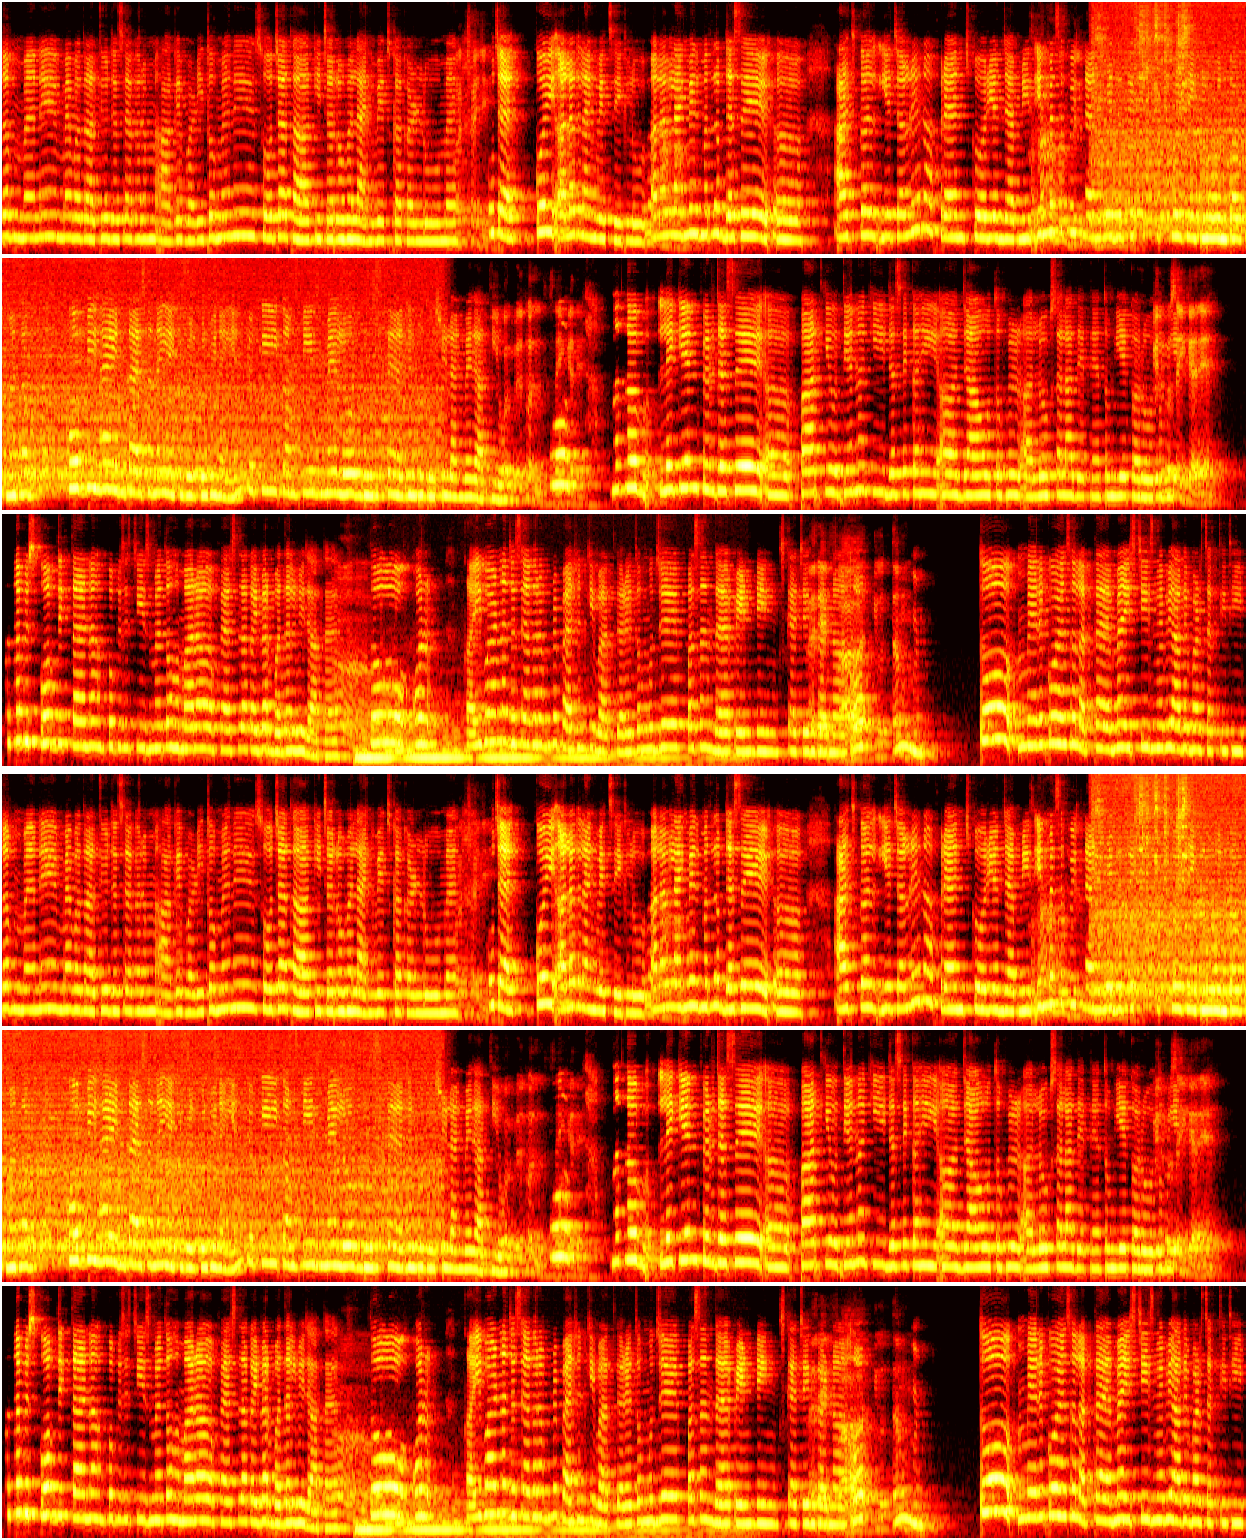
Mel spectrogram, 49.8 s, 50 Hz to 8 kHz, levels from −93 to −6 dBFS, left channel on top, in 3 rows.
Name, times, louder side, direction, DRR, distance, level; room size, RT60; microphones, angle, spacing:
voice 1, 0.0-15.0 15.5-23.3 23.9-32.3 33.3-37.7 38.1-38.9 39.4-44.7 45.1-45.5 46.2-49.7, right 1 dB, 10° right, 4 dB, 0.8 m, -21 dB
voice 2, 5.9-6.6 8.8-9.1 13.6-15.0 16.7-17.1 22.9-24.4 31.7-32.8 37.6-38.5 43.9-45.3, left 1 dB, 85° left, 3 dB, 2.2 m, -32 dB
sound 1, 14.5-22.5, right 3 dB, 25° right, 1.6 m, -27 dB
sound 2, 37.9-43.1, left 2 dB, 35° left, 1.4 m, -25 dB
14.0 x 8.8 x 4.2 m, 0.82 s
head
